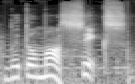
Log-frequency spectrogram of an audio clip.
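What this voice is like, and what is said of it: Put-on Russian accent. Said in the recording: “is Russian? ... He is today. ... character voice”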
